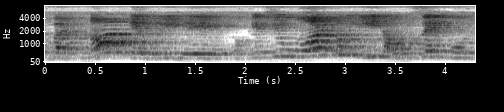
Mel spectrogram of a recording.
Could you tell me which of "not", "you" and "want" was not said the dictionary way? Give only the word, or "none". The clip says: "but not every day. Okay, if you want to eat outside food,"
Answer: want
